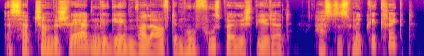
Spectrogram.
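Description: A man voicing a worried middle-aged mother who gently nags and pleads. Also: medium pitch, animated, a little fast, dry recording, studio quality, close to an everyday voice. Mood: coaxing.

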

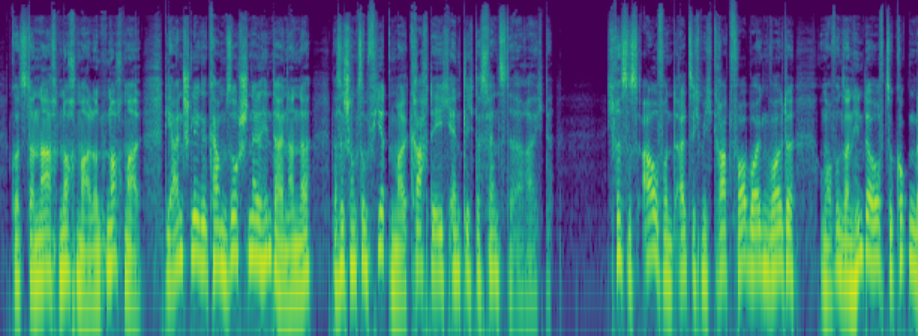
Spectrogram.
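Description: A man's voice: medium pitch, fairly bright tone, no room sound, studio quality. A man reading a short story aloud, narrating in a sardonic, crude first-person voice.

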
